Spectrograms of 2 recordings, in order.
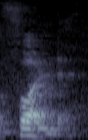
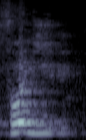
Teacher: une voyelle moyenne ouverte, se situe dans une syllabe fermée. · Shown in: first take · Par exemple, dans folle.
